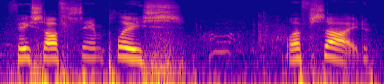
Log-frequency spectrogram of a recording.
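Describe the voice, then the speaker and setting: A woman with a fairly high, steady voice gives informal live play-by-play of a youth ice hockey game, speaking very slowly in short, clipped, colloquial phrases. The low-quality amateur livestream from the ice rink carries faint background noise.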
